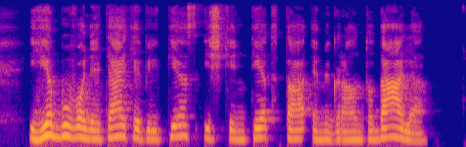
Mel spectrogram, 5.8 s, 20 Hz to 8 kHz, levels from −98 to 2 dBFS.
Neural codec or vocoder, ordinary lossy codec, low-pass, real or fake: none; Opus, 64 kbps; 7.2 kHz; real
